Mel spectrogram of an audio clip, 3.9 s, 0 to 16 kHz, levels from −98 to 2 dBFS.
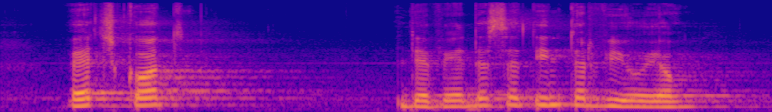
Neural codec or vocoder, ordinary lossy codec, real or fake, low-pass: none; none; real; 14.4 kHz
